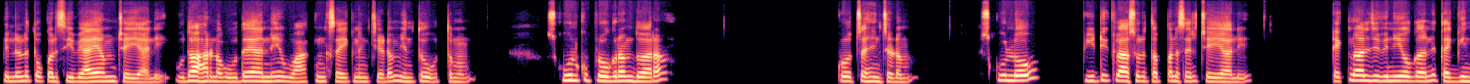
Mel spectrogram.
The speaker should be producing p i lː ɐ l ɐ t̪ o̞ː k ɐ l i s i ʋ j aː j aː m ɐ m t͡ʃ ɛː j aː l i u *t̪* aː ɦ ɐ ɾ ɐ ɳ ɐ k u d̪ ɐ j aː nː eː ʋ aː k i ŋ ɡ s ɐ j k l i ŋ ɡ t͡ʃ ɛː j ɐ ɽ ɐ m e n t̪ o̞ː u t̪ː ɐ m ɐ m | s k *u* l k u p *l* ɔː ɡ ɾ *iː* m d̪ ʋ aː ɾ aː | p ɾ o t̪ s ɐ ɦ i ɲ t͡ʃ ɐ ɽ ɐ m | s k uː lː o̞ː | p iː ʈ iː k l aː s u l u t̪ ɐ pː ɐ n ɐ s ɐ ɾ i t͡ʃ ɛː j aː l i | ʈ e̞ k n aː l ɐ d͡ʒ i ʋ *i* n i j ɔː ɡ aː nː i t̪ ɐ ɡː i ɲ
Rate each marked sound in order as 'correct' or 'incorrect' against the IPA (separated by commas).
incorrect, incorrect, incorrect, incorrect, correct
